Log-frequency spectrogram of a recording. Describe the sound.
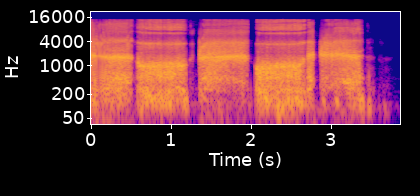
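A voice imitates heavy, mechanical respirator breathing through a helmet: four loud, raspy hissing breaths in steady in-and-out rhythm, with a hollow, filtered edge and no talking.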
